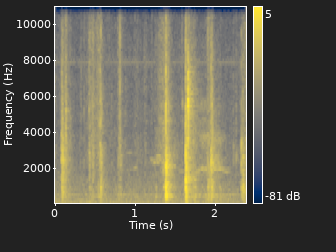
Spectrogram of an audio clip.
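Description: A deck of tarot cards being shuffled by hand: a few separate sharp card flicks, most of them in the second half.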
